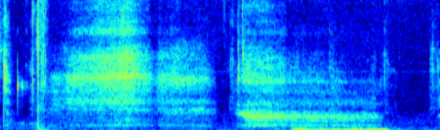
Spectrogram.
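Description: A person breathing out near the microphone: a soft breathy exhale, then a heavier one about two and a half seconds in whose air hits the microphone as a loud low rumble for about a second.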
